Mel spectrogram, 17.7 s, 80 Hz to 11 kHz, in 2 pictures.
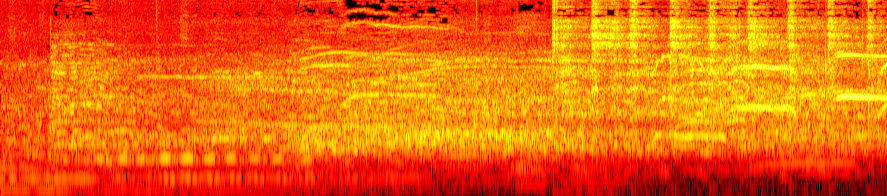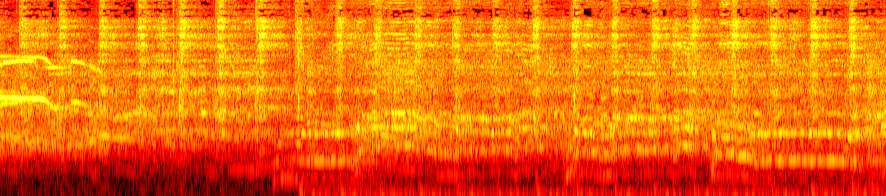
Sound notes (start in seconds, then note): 0.0 electric guitar chord; 1.9 crowd cheering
